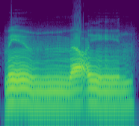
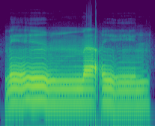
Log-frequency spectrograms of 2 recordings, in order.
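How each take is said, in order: The two takes are said the same way.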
